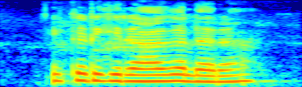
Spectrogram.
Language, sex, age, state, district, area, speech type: Telugu, female, 30-45, Telangana, Adilabad, rural, spontaneous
